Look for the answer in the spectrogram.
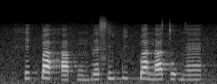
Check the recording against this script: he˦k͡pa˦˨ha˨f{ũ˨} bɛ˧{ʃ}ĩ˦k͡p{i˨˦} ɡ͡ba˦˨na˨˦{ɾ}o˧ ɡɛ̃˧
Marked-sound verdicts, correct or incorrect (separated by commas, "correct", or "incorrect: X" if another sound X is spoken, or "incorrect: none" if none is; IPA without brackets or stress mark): correct, incorrect: s, incorrect: i˦, incorrect: t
